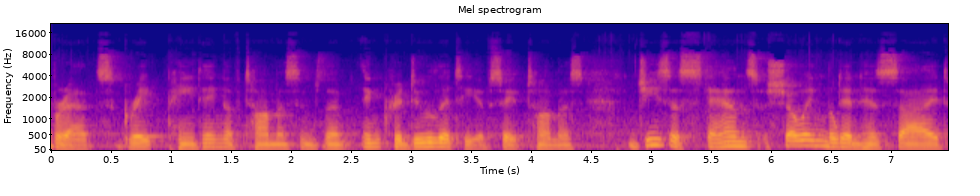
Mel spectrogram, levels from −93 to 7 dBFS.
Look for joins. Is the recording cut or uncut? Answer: cut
